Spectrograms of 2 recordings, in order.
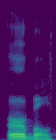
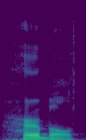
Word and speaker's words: herbal: że chociaż słowo zioło, herb, pisze się z literką H na początku, nigdy się jej nie wymawia. Powinieneś więc powiedzieć herbal tea, a nie herbal tea.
